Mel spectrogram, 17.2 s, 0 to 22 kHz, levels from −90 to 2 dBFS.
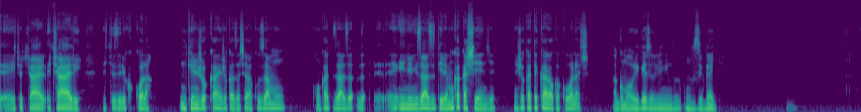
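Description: A speech recording with nothing technically wrong in it.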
